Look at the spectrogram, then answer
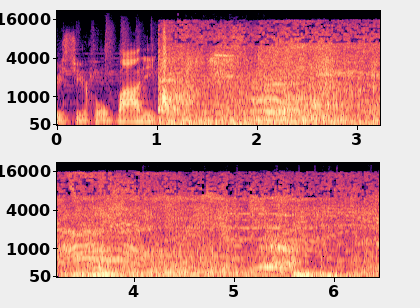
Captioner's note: characters grunting and roaring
